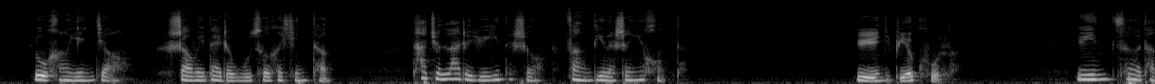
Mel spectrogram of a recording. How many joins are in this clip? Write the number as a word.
one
